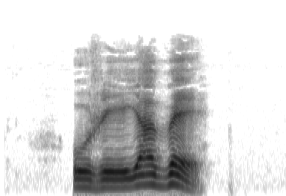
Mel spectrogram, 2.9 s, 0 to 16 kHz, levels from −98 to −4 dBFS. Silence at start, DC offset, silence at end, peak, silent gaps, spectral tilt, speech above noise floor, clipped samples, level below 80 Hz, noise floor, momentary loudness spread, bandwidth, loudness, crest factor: 0.75 s; under 0.1%; 0.9 s; -2 dBFS; none; -7 dB/octave; 65 dB; under 0.1%; -60 dBFS; -83 dBFS; 9 LU; 7.6 kHz; -19 LUFS; 18 dB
